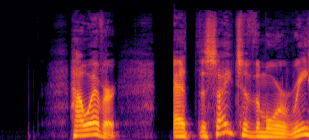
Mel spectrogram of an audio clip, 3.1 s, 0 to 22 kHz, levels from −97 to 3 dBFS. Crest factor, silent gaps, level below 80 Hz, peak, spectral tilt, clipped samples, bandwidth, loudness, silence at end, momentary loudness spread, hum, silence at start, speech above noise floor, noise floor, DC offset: 16 dB; none; -54 dBFS; -2 dBFS; -6 dB/octave; under 0.1%; 15.5 kHz; -17 LUFS; 0 s; 7 LU; none; 0.7 s; 54 dB; -70 dBFS; under 0.1%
